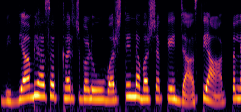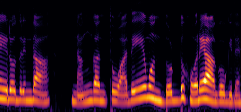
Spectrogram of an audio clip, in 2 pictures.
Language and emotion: Kannada, sad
